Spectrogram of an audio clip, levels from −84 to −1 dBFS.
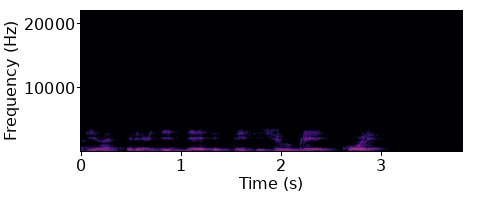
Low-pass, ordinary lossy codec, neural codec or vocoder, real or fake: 3.6 kHz; AAC, 32 kbps; codec, 16 kHz, 8 kbps, FreqCodec, larger model; fake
